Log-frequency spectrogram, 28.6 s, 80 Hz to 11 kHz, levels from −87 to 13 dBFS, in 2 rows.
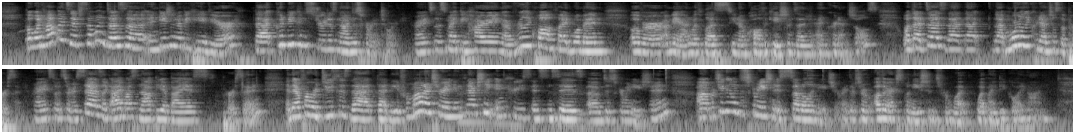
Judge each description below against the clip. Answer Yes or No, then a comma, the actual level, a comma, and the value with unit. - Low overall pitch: No, high, 235 Hz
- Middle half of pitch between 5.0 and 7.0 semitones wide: Yes, wide, 5.6 semitones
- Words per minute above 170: Yes, fast, 205 wpm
